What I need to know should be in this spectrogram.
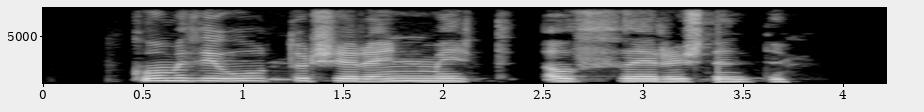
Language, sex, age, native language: Icelandic, male, 11, Icelandic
